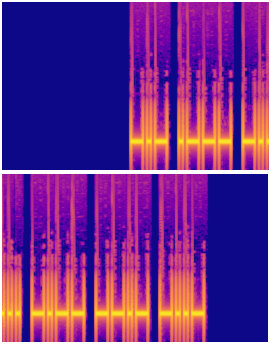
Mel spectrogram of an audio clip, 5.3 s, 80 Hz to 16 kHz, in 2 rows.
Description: Morse code, heard as a keyed tone, about 28 wpm, 700 Hz. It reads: KJ6YQX
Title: USA Call Signs Repeated 3x 30wpm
